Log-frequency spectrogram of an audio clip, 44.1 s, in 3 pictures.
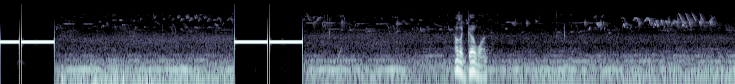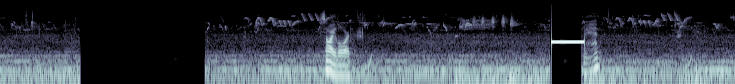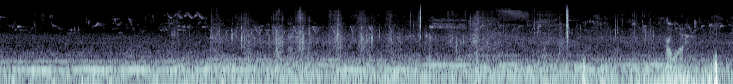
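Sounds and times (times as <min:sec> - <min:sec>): songbirds chirping and singing: 0:01.2 - 0:04.7, 0:06.1 - 0:16.3, 0:18.8 - 0:25.7, 0:26.4 - 0:44.0
steady low hum: 0:26.4 - 0:44.0
scratchy rustling: 0:33.6 - 0:40.7.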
